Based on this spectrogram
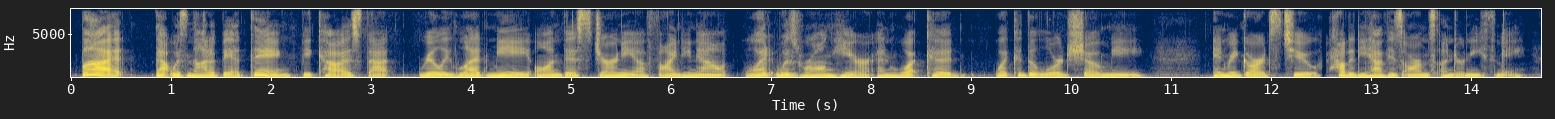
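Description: In a very clean recording with a silent background, a woman with a plain, everyday voice talks at a fairly slow pace, her fairly low pitch showing ordinary variation. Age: 50s. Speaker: nurse. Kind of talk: testimony. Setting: studio.

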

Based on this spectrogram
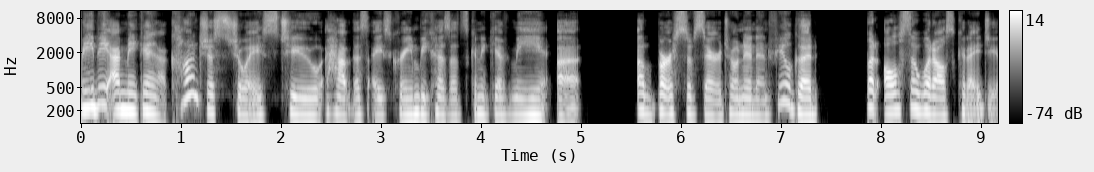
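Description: A woman with an American accent has a normal speaking voice, a fairly low pitch, and ordinary pitch variation at a moderate pace. The very clean recording has a silent background and a dry, close sound with no echo. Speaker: podcast host. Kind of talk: interview conversation.

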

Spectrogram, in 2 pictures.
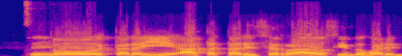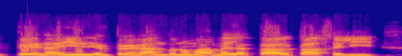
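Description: In an unremarkable speaking voice, a man talks at a fairly quick pace and a fairly high pitch with hardly any pauses, very even loudness and ordinary pitch variation, and the sound is dry and close with no echo. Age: 20s. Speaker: MMA fighter. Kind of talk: casual chat.

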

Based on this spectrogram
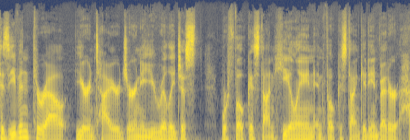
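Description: On a very clean recording with a silent background, a man speaks fairly quickly in a plain, everyday voice at a fairly low pitch. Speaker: podcast host. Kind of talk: interview.

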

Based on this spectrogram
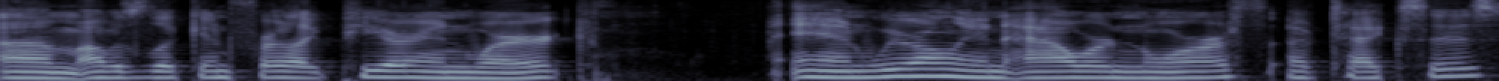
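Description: A woman speaks in an ordinary speaking voice with an American accent, at medium pitch and a moderate pace, on a very clean recording with a silent background. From southeast Oklahoma. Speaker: occupational therapy assistant. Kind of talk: casual chat.

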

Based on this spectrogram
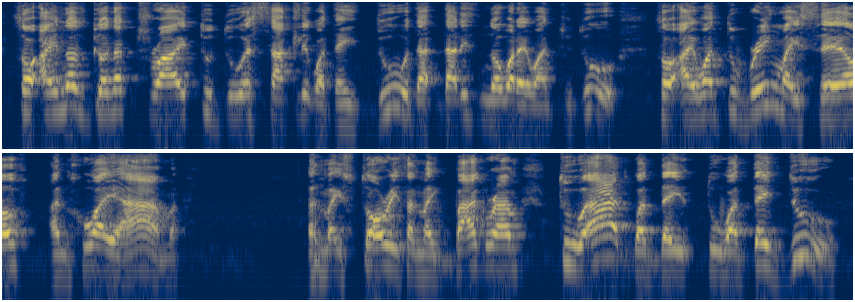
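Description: Talking at a moderate pace in a Mexican accent, a man has a high pitch with ordinary pitch variation. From Mexico. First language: Spanish. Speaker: musical theatre composer. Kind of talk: interview. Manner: halting.

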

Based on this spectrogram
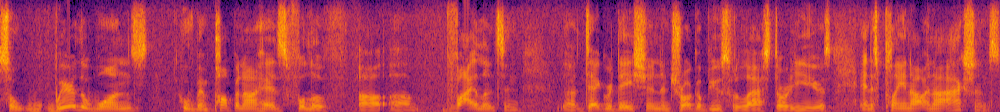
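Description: With an American accent, a man talks at a moderate pace in a fairly high pitch, using lively intonation and an unremarkable speaking voice. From New York City. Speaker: newspaper columnist. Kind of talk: interview.

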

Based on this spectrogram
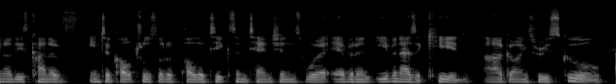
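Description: A man with an Australian accent at a moderate pace, in a very clean recording with a silent background. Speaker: PhD student, former anthropologist. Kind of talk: panel discussion.

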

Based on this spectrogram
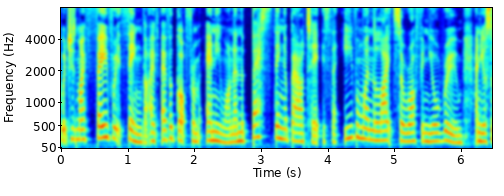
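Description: This is an unforced reading voice. It is used for the whole clip.

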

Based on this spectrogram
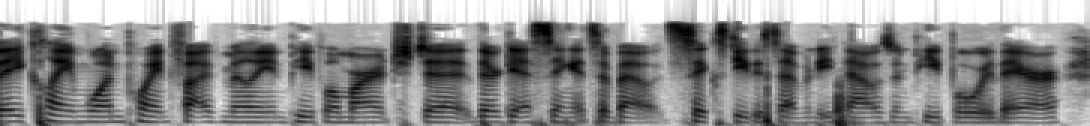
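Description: Over noticeable background noise, a woman with an American accent speaks at a moderate pace in a very deep, low pitch and monotone, flat intonation. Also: hardly any pauses. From Florida, US. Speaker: podcast guest. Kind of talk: casual chat. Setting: video call.

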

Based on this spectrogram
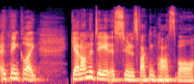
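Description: A woman at a very fast pace, in a very clean recording with a silent background. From New York City. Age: 20s. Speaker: confidence coach and social media personality. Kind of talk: casual chat.

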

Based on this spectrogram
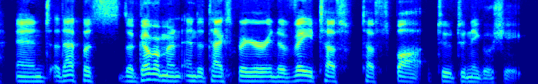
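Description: In a dry, close sound with no echo and a quiet background, a man with a French accent speaks at medium pitch, a moderate pace and fairly even intonation. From France. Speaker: former government software chief. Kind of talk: interview. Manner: halting, many fillers.

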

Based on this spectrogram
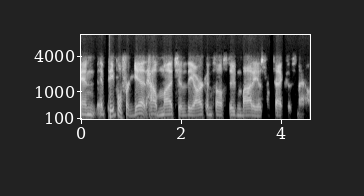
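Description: In a Southern US accent, a man speaks at a moderate pace. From Alabama, Montgomery. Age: 30s. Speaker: former college basketball player, sports commentator. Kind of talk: phone interview.

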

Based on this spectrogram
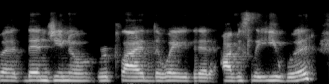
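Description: There is noticeable background noise as a woman talks at a medium pitch. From Portugal. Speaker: retired pro basketball player. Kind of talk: interview.

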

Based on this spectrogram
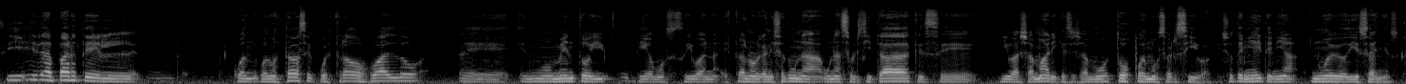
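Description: Dark and mellow in tone, this man's voice rests at a medium pitch. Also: ordinary pitch variation, moderate pace. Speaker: journalist and author. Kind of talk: radio interview.

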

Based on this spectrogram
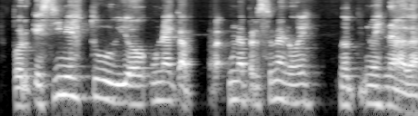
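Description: Speaking with a Rioplatense accent, a woman talks at a fairly low pitch and a fairly slow pace. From Buenos Aires, Argentina. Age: 60s. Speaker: NGO president. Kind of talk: interview.

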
